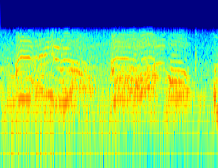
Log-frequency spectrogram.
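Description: A crowd of protesters chanting and shouting a slogan together, voices overlapping, in two shouted phrases.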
